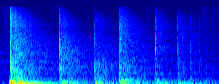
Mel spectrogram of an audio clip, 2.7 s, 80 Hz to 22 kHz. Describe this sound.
Dropping Trash Can in Pool.2
One, alive, recording, Commodore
